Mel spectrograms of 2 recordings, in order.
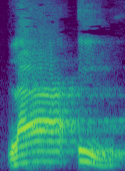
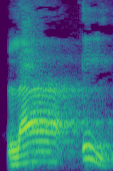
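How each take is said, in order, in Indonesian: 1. Hentian glotis memisahkan la dari i. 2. Hentian glotis memisahkan la dari i.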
